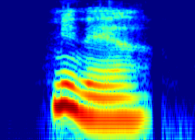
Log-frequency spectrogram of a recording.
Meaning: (pronoun) adessive singular of mi; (adverb) 1. as much as possible, as …… as possible (followed by a comparative adjective or adverb) 2. the ……-er the ……-er, the more/less …… the more/less ……
- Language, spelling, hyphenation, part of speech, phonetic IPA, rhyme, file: Hungarian, minél, mi‧nél, pronoun / adverb, [ˈmineːl], -eːl, Hu-minél.ogg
